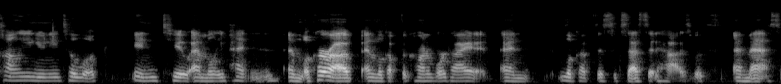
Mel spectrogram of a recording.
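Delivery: ordinary delivery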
